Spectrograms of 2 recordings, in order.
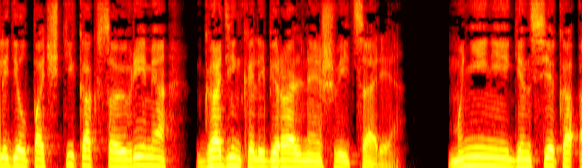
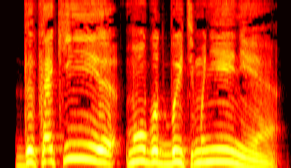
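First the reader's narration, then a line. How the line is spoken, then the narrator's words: Hoarse wheeze. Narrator (Russian): просипел усатый радикал Кулашенко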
